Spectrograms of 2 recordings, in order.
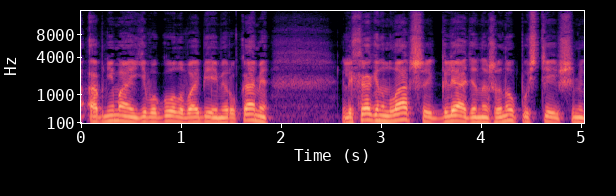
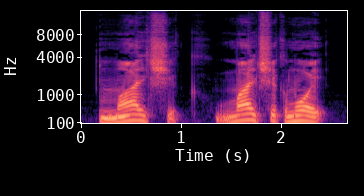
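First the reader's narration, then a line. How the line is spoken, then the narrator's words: Quavering tearful voice. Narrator (Russian): выговорил он дребезжащим голосом, и его запавшие глаза наполнились слезами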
